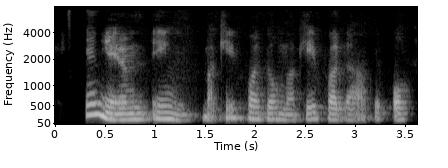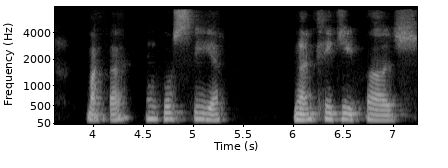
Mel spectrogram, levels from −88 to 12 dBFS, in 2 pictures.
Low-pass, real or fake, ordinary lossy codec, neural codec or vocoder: none; fake; none; codec, 16 kHz, 1.1 kbps, Voila-Tokenizer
